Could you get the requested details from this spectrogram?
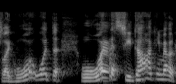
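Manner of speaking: high, baffled, disbelieving, incredulous tone. Showing how a higher pitch sounds incredulous: incredulous. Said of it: "go higher in pitch to sound more incredulous".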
